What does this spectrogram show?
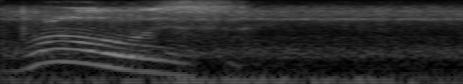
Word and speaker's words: bruise: Rồi cái này, cái kế mình sẽ đọc là bruise. Cái âm E ở phía sau không đọc, mình đọc âm S thành chữ Z. Đọc thành âm Z.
